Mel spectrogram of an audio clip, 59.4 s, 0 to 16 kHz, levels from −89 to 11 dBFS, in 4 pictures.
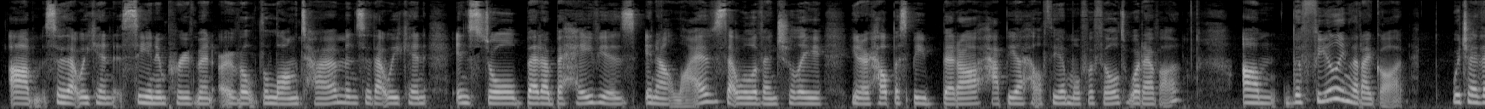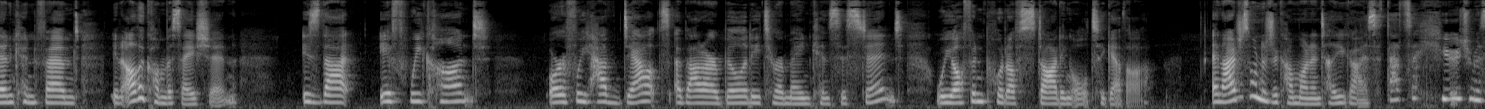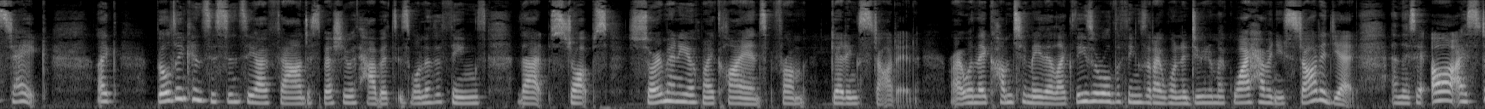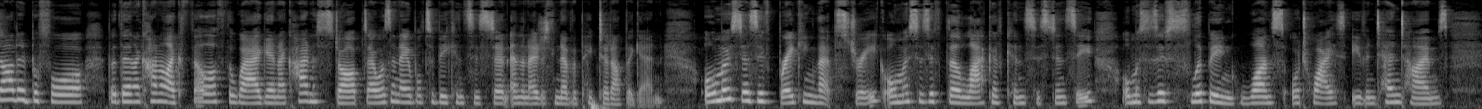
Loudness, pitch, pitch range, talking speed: -24 LUFS, 215 Hz, 195-250 Hz, 195 wpm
